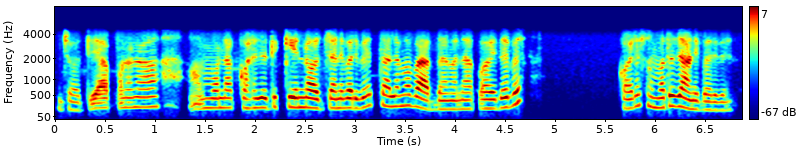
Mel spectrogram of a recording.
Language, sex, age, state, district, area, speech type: Odia, female, 30-45, Odisha, Nayagarh, rural, conversation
